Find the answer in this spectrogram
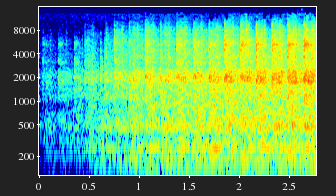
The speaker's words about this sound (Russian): Включаю телеграф.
